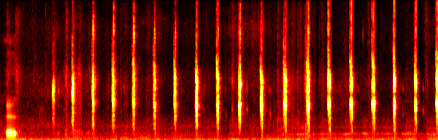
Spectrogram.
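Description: A hand swirling water in a clay bowl to dissolve a medicine powder: quick, rhythmic sloshing splashes, about six a second.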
